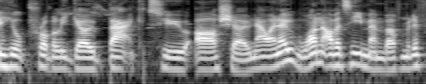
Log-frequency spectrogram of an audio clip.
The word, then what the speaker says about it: Artio: It's not Artio. It's pronounced our show.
